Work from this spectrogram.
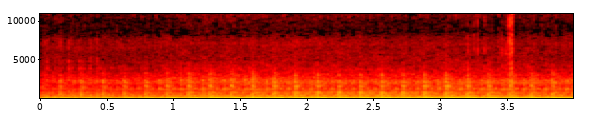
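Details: Blown-up Cummins diesel truck engine with rod knock and blow-by, smoking: deep regular knock about three per second over a steady idle, runs fairly decently otherwise. Rod knock from worn bottom end.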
